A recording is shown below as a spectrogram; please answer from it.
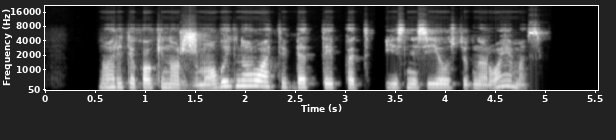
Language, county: Lithuanian, Klaipėda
